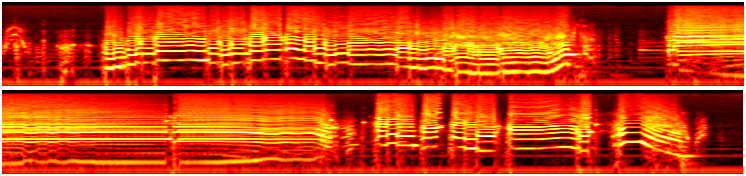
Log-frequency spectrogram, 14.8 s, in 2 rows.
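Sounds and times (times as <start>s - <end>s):
guitar: 0.0s - 14.8s.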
